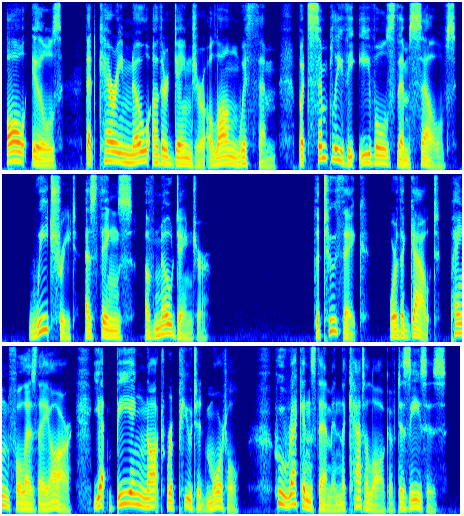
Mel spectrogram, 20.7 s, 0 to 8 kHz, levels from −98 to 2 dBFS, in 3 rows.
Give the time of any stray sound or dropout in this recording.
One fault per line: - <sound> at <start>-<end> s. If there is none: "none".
none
